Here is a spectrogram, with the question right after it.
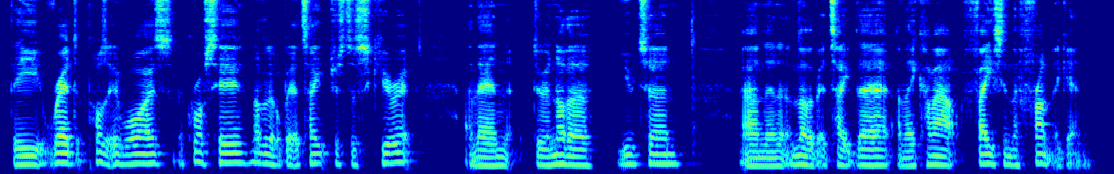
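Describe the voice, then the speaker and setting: Against a quiet background, a man speaks with a dark, mellow tone at a medium pitch. His intonation is fairly even and his pace moderate. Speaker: model railway hobbyist. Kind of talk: tutorial. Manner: monotone; casual.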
